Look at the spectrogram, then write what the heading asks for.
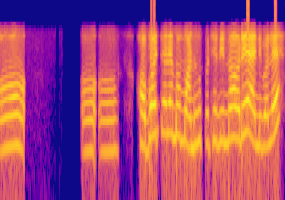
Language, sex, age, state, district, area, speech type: Assamese, female, 18-30, Assam, Dhemaji, rural, conversation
